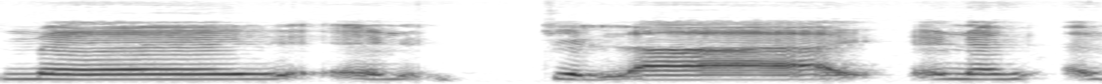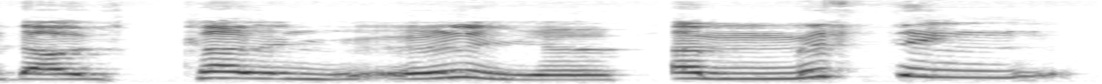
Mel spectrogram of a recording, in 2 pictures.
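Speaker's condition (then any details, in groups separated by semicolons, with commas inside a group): Deafness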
